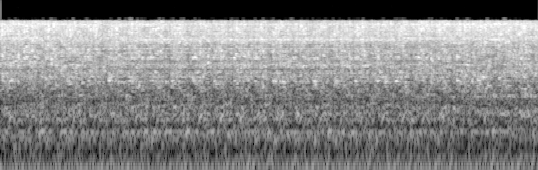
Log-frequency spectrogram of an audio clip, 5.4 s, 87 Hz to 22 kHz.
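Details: 1956 Studebaker Golden Hawk at start-up after fuel lines were hooked up and it was weaned off the bottle, with water and antifreeze added and no leaks seen: a smooth, steady low rumble with even beat and no ticks or knocks, a normal idle.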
